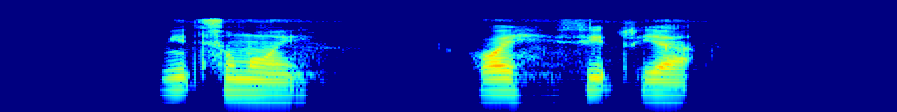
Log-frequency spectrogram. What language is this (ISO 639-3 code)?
sat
